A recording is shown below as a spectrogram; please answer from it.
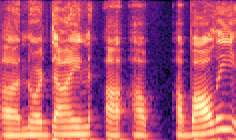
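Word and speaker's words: Nordine Oubaali: We did the Devin Haney, Jorge Linares bout, the Nordine Abali.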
